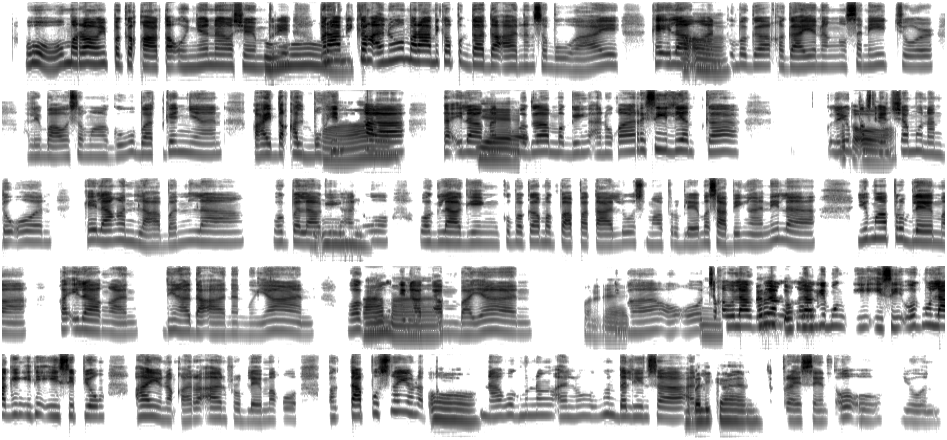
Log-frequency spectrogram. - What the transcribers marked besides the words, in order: other background noise; in English: "resilient"; unintelligible speech
- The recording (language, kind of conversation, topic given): Filipino, podcast, Ano ang pinakamahalagang aral na natutunan mo mula sa kalikasan?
